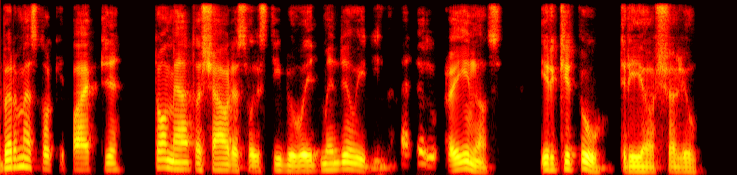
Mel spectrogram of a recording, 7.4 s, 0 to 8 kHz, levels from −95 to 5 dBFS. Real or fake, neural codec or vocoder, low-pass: fake; codec, 16 kHz, 2 kbps, X-Codec, HuBERT features, trained on LibriSpeech; 7.2 kHz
